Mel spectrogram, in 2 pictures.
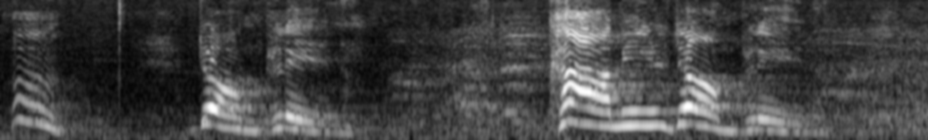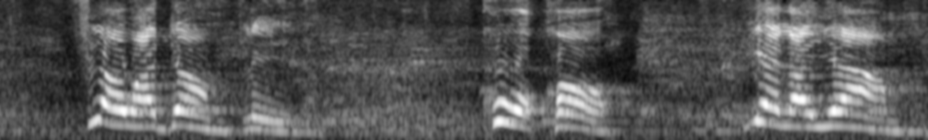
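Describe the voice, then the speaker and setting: An older woman of about seventy speaks Jamaican Patois in a high, lively voice that swings up and down. She chats and laughs as she tells her story. The clip has long reverb and faint background noise. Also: extremely slow, long pauses, a faint crowd. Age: 70s. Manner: laughing, animated, chatty.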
